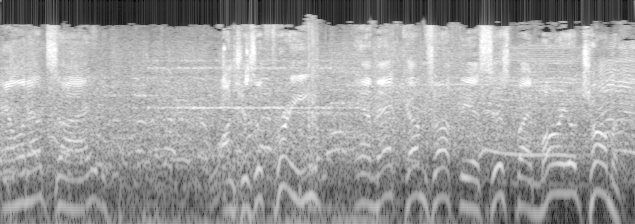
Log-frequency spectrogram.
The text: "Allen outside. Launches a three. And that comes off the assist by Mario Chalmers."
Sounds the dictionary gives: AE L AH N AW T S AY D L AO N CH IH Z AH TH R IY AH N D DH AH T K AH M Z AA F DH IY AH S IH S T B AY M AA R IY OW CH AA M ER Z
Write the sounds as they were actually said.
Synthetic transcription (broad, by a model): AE L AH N AW T S AY D L AO N CH IH Z AH TH R IY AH N DH AH T K AH M Z AA F DH IY AH S IH S T B AY M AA R IY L CH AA M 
